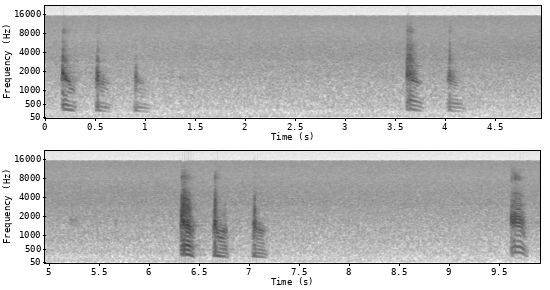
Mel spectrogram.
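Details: At night in a swamp, frogs give quick quacking croaks in bursts of two or three, five groups in all, against a faint continuous hum and hiss.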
